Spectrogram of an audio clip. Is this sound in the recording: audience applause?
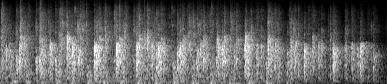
yes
